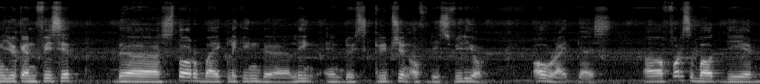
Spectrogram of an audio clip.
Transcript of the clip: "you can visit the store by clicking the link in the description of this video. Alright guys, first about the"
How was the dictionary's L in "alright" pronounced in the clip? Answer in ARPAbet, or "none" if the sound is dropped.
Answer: L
